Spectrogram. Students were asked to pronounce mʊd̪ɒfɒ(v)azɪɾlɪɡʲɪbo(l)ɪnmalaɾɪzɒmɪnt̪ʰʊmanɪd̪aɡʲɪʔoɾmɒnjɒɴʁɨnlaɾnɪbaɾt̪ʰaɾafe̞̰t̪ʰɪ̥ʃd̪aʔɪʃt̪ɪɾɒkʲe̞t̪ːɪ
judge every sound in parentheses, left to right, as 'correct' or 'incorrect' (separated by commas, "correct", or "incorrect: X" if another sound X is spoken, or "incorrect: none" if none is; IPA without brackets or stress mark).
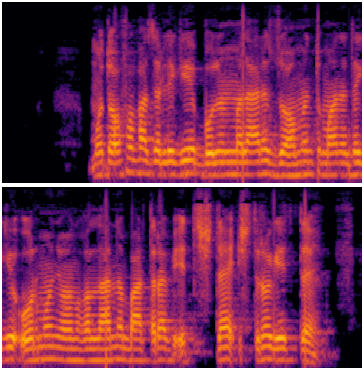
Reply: correct, correct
